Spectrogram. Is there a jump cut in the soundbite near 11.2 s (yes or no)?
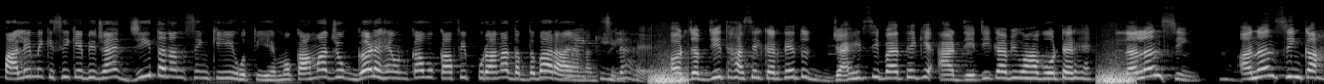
yes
